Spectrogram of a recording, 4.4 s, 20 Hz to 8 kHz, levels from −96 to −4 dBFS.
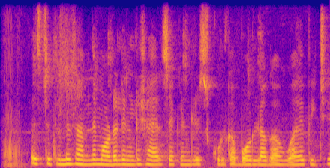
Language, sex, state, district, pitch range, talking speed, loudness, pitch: Hindi, female, Chhattisgarh, Raipur, 195-220 Hz, 205 wpm, -17 LUFS, 205 Hz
